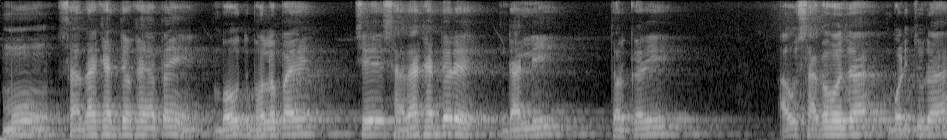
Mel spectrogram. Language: Odia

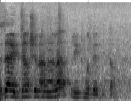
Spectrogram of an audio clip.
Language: Hebrew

